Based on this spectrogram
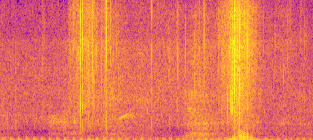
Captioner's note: whistles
